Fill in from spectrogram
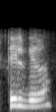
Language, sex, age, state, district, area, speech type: Tamil, male, 30-45, Tamil Nadu, Nagapattinam, rural, conversation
